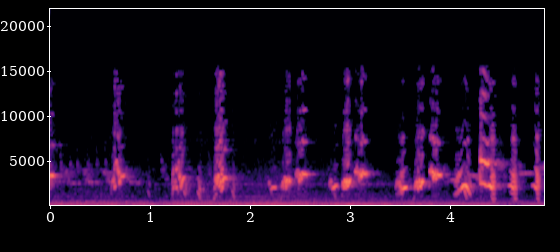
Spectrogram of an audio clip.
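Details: Javan myna song used to encourage stressed, silent birds to sing. Squeaky whistled notes with sharp clicks grow quicker and louder, reaching a run of high chirps at about four per second.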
